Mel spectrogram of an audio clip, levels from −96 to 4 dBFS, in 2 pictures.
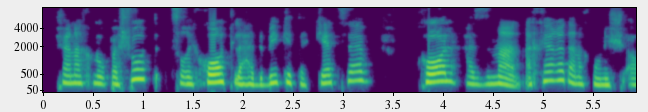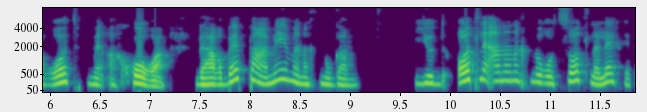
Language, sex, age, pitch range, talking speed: Hebrew, female, 20-39, 190-260 Hz, 105 wpm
